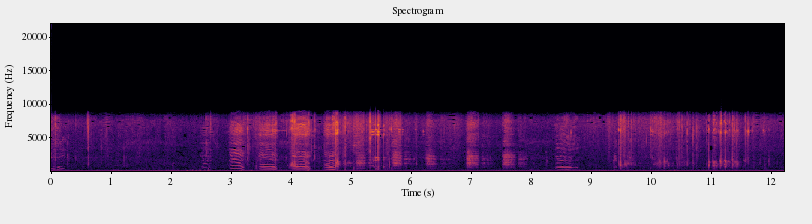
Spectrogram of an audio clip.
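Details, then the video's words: Sam, an American Staffordshire Terrier, whines in wavering, up-and-down tones in a run of several cries, then one more later on, with rustling, a low hum and some faint speech. "American staffordshire terrier - SAM"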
